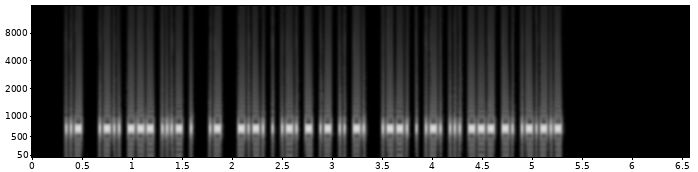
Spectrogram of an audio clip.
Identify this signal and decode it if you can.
Morse code, heard as a keyed tone, about 53 wpm, 700 Hz. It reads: U LOVE A CERTAIN PERSON.
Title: Sentences from Top 500 Words and Abbreviations 50wpm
